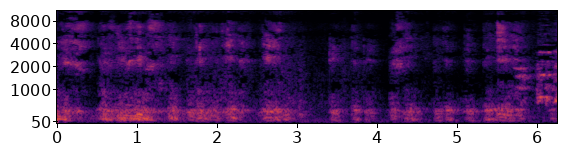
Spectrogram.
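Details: Baby pigs feeding, giving a near-continuous stream of rough low grunts and snuffles with brief higher squeaky notes, pulsing roughly every half second, while people talk faintly in the background.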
